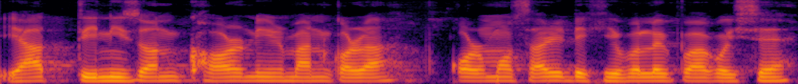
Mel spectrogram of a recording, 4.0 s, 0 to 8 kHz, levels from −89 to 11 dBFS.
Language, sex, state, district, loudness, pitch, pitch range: Assamese, male, Assam, Kamrup Metropolitan, -16 LUFS, 135 Hz, 130-135 Hz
